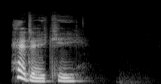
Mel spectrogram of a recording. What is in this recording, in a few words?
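"headachy", British English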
